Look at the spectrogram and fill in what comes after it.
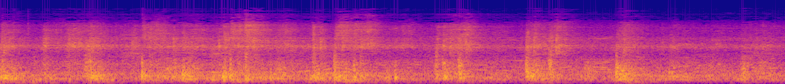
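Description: Electric multiple-unit suburban train running, heard from on board through the open doorway: wheels knocking irregularly over rail joints and pointwork over a steady hiss of running noise.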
